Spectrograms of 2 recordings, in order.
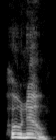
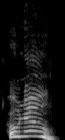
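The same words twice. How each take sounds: First: Said in the usual way. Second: Who knew, sung up high; amazed. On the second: Acted. Telling viewers about Meghan, high and amazed. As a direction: marvel at it in a high voice. Marvelling at the story.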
